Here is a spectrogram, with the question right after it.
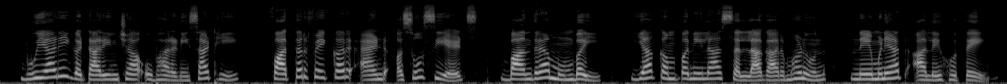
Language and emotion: Marathi, neutral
